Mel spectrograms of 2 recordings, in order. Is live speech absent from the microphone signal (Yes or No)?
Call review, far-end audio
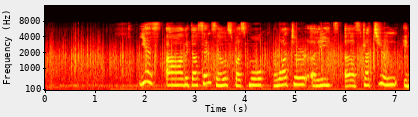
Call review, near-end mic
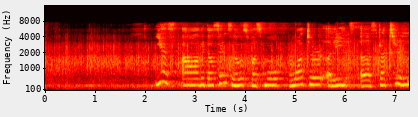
No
